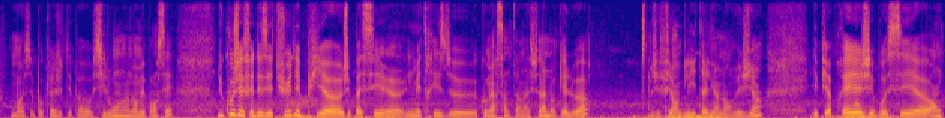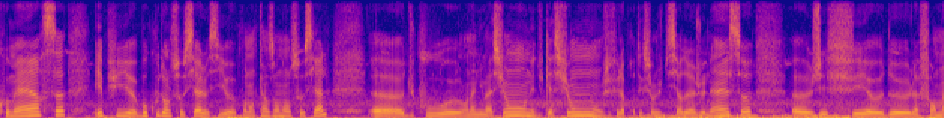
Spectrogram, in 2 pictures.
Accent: Normandy, France; j'étais de famille agricole quand j'étais petite, en Normandie. J'ai passé toutes mes enfances à la ferme.

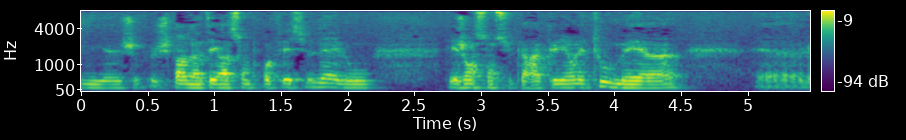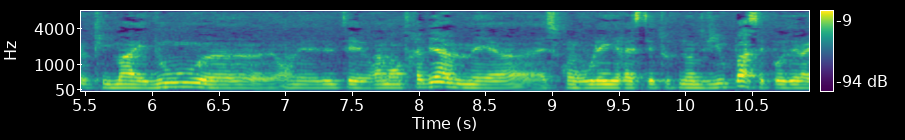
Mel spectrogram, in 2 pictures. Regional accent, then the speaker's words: France; je suis français, mais je représentais la Belgique, puisque j'avais fait mon doctorat en Belgique.

